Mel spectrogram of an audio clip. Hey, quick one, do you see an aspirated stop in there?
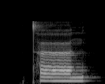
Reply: yes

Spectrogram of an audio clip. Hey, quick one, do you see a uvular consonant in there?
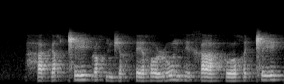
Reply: yes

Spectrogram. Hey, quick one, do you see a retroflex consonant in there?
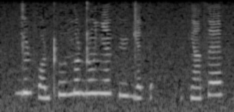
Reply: yes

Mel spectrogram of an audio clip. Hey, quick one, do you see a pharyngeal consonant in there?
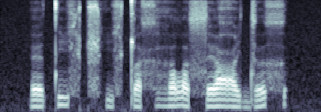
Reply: yes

